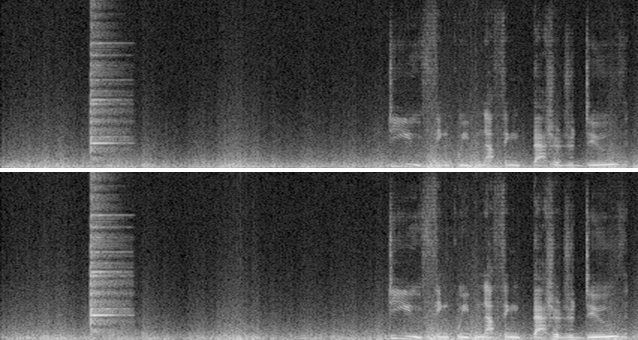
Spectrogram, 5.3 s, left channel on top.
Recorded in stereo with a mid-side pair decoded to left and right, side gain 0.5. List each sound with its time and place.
0.7 s hammering: 35° right
3.2 s a man speaking: 30° right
